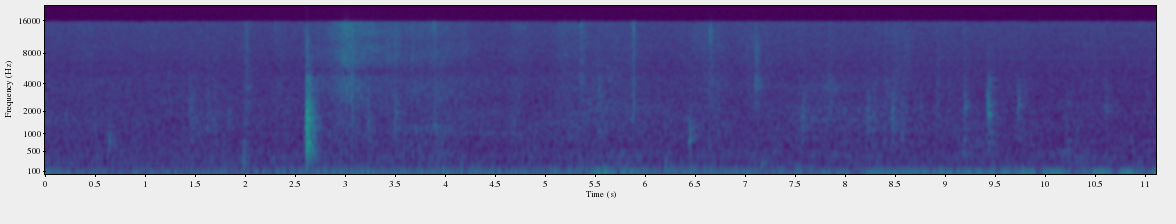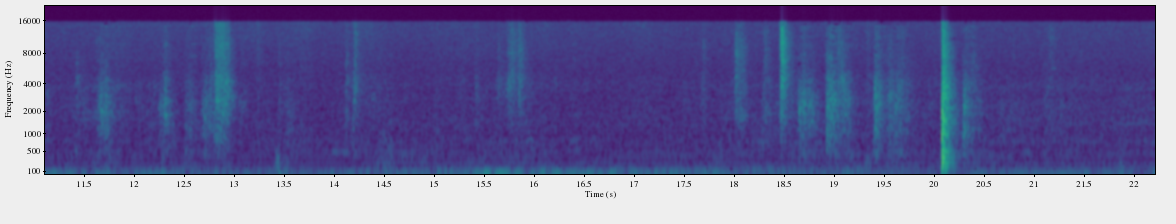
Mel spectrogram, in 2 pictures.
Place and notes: inside cologne's most famous art book store in the morning time
soundmap nrw - social ambiences and topographic field recordings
